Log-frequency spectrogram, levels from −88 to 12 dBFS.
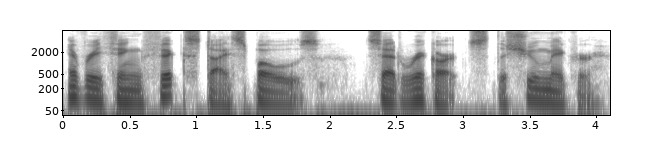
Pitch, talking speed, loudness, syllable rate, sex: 90 Hz, 115 wpm, -20 LUFS, 4.4 syllables/s, male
